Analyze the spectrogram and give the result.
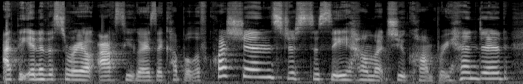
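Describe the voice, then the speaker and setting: A woman speaking as a teacher doing a storybook read-aloud for children, expressive and emphatic in her delivery. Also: mid-range voice, fairly quick, vocal fry, low-quality recording. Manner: animated, expressive delivery with emphatic stretched words.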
